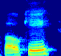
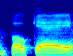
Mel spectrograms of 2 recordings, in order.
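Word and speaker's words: bokeh: your depth of field so this can be called bogey or bouquet or a number of different pronunciations I tend to prefer a bogey um personal preference but it controls the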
